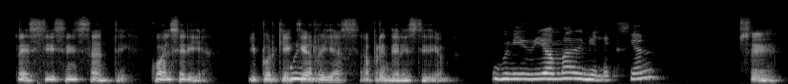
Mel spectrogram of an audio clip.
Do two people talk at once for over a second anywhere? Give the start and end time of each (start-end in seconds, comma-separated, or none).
none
